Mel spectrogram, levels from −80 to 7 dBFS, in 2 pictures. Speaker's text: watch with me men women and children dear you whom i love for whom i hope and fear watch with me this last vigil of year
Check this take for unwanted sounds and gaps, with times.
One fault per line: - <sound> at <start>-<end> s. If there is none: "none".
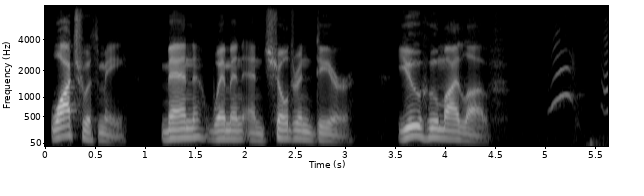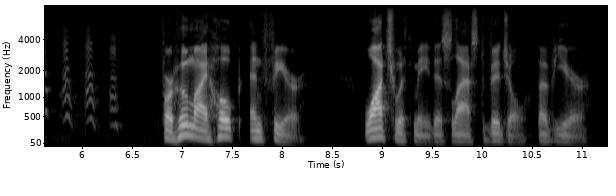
- laugh at 4.9-6.5 s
